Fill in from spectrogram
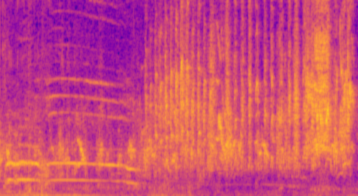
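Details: Budgerigars at play: a drawn-out whistled note opens, then a rapid, dense stream of buzzy chirps from several birds.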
